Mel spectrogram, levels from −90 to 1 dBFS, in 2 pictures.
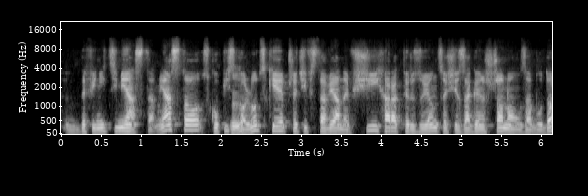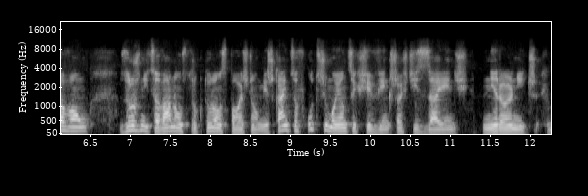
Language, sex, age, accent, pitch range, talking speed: Polish, male, 30-49, native, 110-135 Hz, 110 wpm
